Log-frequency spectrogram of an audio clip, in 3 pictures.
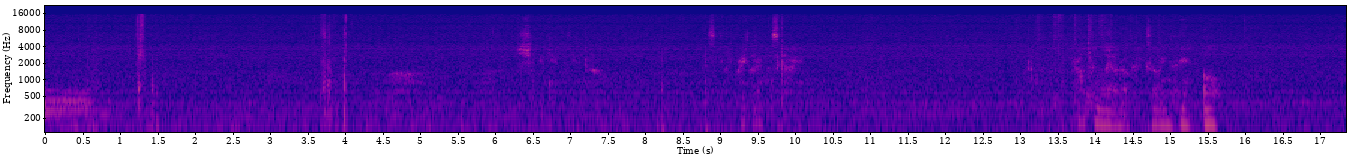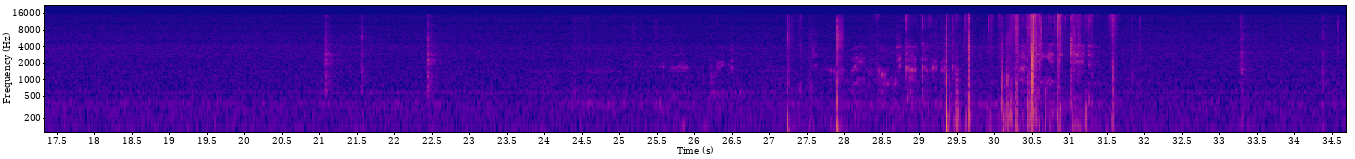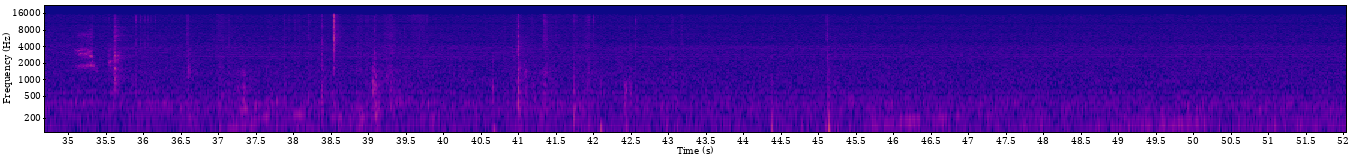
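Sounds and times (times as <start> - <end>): faint whisper: 3.6 - 7.7, 8.7 - 10.3, 13.1 - 15.7, 23.9 - 31.4, 35.0 - 36.1, 37.0 - 39.8.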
